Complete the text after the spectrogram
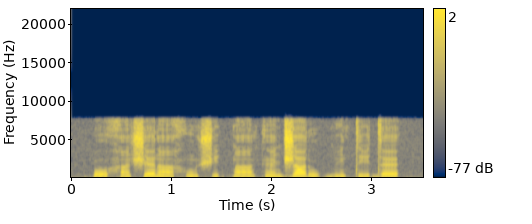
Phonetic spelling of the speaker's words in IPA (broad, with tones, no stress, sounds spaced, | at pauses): k͡p o˨ h ã˨ ʃ ɛ˧ ɾ ã˨ h ũ˨ ʃ i˨ k͡p ã˨ k ɛ̃˨˦ d͡ʒ a˦˨ ɾ u˨ b ĩ˨ t i˧ d ɛ˧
